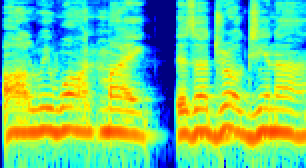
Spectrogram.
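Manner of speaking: put-on Jamaican accent, very high, slow. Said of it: "I put on a Jamaican accent".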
